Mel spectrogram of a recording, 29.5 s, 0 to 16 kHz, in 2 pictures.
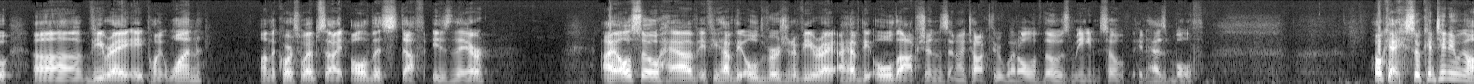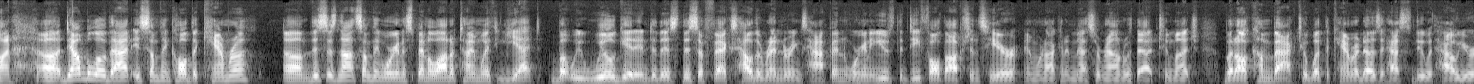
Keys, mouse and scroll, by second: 2.3-4.3 scroll, 4.4-5.8 scroll, 8.2-9.0 scroll, 10.6-13.2 scroll, 13.3 click, 16.1 click.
